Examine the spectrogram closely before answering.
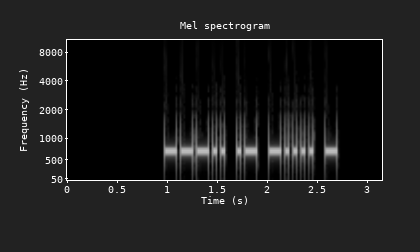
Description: Morse code, heard as a keyed tone, about 30 wpm, 700 Hz. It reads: 8A6T
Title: Common Cut Numbers - 4-Digit 30wpm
